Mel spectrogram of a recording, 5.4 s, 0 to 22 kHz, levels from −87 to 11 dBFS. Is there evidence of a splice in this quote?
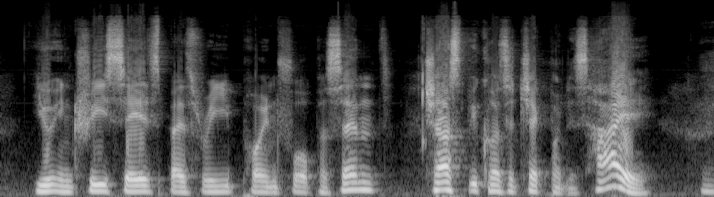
yes; 1 cut; at 3.2 s

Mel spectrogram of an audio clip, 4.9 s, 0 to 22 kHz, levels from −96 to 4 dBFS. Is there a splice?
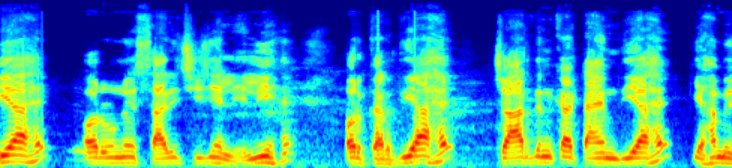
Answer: no; 0 cuts

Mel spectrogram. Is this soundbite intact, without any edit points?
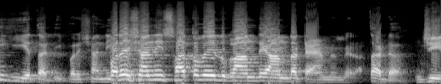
yes; 0 cuts

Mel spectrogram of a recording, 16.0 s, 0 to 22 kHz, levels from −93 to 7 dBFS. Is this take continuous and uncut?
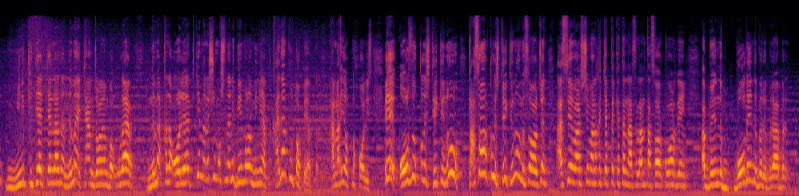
no; 1 cut; at 6.8 s

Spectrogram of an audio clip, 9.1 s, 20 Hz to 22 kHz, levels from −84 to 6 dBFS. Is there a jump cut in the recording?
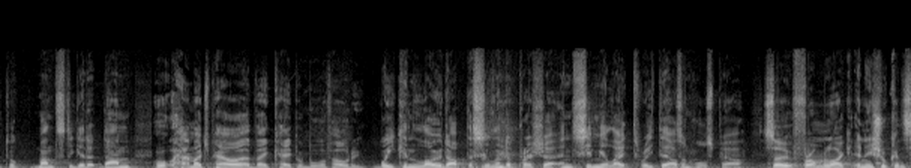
yes; 3 cuts; at 1.4 s, 3.6 s, 7.6 s

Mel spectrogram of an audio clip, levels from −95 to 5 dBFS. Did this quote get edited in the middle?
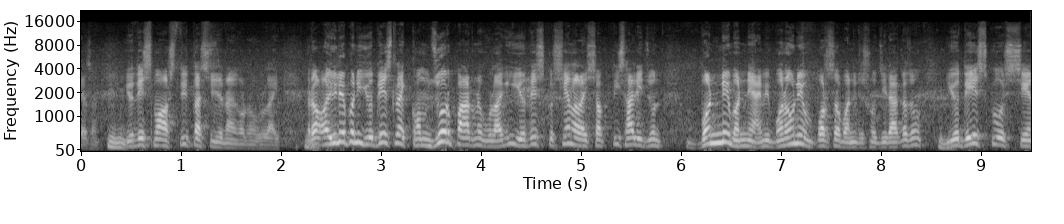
no; 0 cuts

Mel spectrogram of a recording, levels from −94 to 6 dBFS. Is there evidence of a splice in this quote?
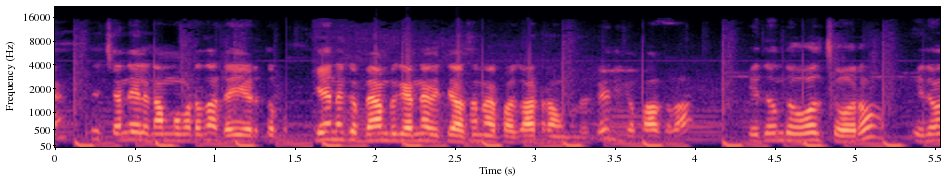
yes; 1 cut; at 1.4 s

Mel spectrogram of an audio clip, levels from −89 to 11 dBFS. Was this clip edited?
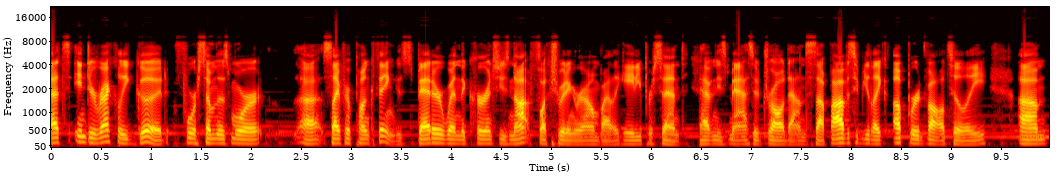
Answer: yes; 1 cut; at 6.5 s

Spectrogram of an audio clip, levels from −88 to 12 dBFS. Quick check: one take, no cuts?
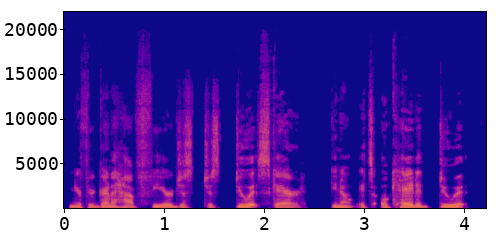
yes; 0 cuts

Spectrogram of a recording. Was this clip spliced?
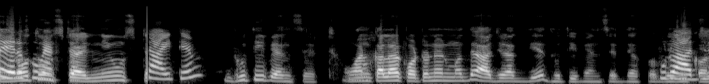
yes; 1 cut; at 1.4 s

